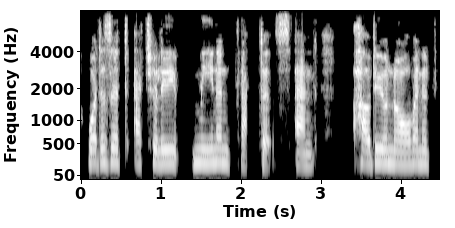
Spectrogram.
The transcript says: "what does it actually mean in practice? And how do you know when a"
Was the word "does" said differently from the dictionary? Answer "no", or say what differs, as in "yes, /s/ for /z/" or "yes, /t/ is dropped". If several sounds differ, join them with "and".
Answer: no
